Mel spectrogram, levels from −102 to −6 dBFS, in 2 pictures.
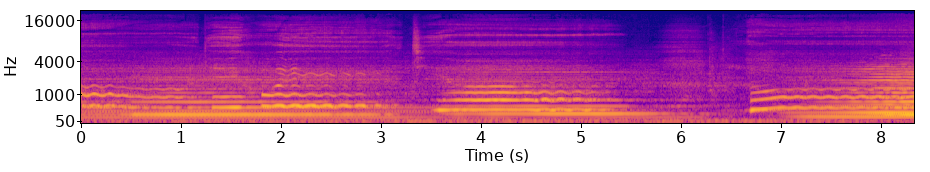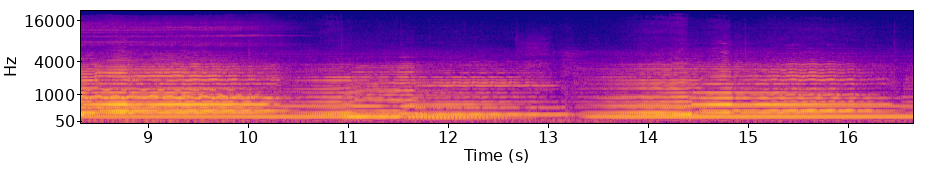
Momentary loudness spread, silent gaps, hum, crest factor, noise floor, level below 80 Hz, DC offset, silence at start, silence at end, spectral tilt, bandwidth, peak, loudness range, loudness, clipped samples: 15 LU; none; none; 16 dB; -47 dBFS; -52 dBFS; under 0.1%; 0 s; 0 s; -7 dB/octave; 15.5 kHz; -10 dBFS; 7 LU; -27 LUFS; under 0.1%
